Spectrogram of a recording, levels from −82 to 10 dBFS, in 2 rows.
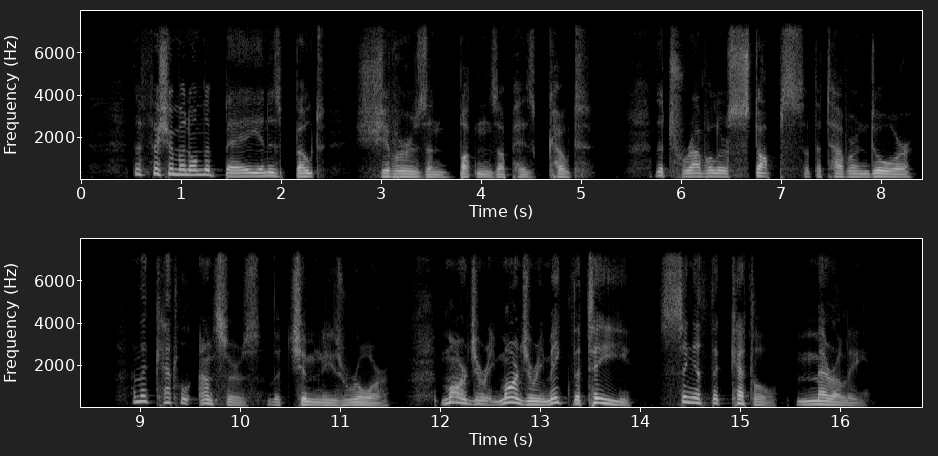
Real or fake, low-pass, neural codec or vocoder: real; 7.2 kHz; none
